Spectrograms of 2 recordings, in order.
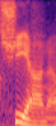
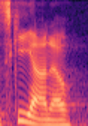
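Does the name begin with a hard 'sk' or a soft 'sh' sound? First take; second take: soft sh; hard sk. First: The name begins with a soft 'sh' sound. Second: The name begins with a hard 'sk' sound. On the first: The speaker calls it right. "it's Schiano" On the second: The speaker calls it wrong. "How we how we said Skiano"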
